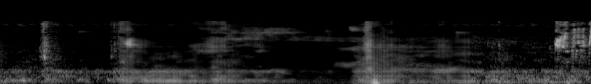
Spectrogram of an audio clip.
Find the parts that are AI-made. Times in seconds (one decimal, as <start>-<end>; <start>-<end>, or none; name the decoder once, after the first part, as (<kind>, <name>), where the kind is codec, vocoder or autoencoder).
1.2-4.7 (vocoder, Vocos)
